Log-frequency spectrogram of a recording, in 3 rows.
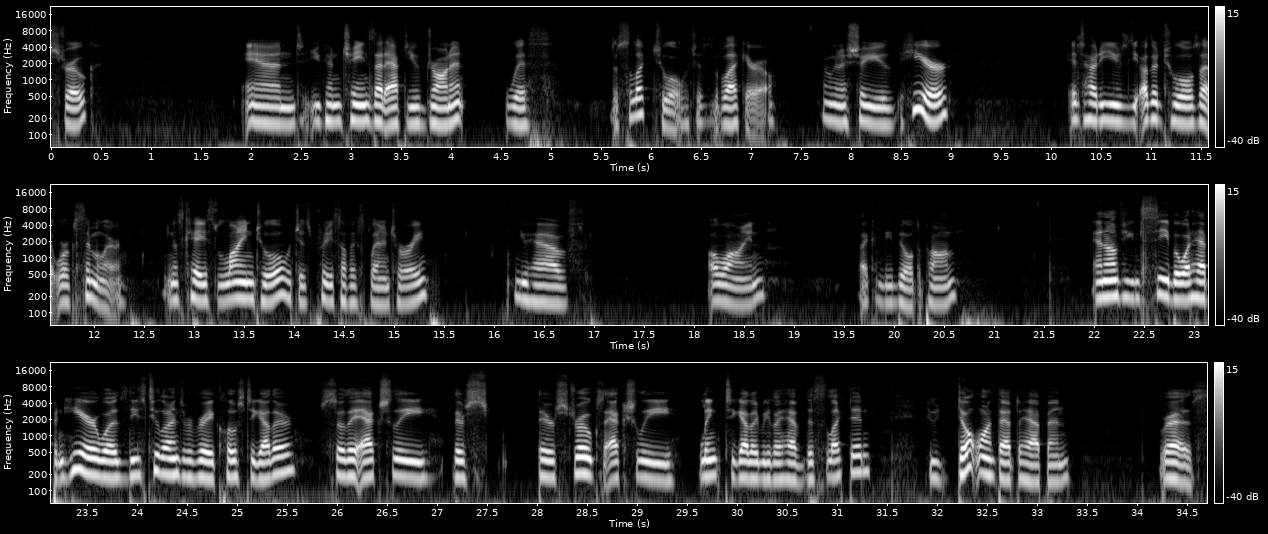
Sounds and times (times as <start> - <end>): Speech: 0.0 - 0.6, 1.9 - 9.1, 10.2 - 15.5, 16.2 - 17.0, 18.2 - 18.8, 19.7 - 20.8, 22.0 - 33.4, 34.2 - 34.7.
